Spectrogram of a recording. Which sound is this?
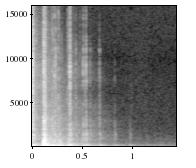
door closing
